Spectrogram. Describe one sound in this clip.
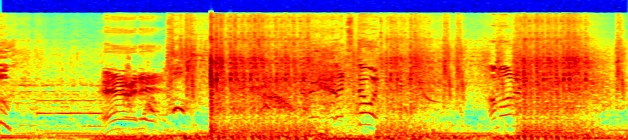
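Sharp electronic zaps of energy weapons fire.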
